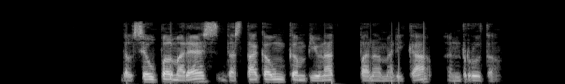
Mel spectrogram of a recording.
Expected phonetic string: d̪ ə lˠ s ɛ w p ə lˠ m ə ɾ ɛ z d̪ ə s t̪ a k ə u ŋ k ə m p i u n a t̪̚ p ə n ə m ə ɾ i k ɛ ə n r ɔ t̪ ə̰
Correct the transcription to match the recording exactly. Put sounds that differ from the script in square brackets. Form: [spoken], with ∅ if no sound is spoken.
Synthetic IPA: d̪ ə lˠ s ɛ w p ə lˠ m ə ɾ ɛ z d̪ ə s t̪ a k ə u ŋ k ə m p i u n a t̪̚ p ə n ə m ə ɾ i k [a] ə n r [u] t̪ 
